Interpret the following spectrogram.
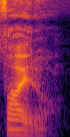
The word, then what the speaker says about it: Phaedo: If you're going to transliterate it into English, it is pronounced Phaedo.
